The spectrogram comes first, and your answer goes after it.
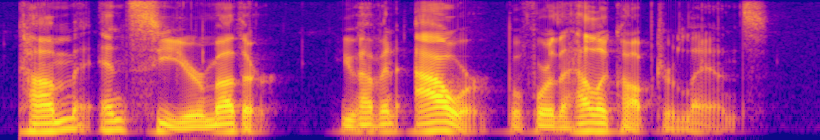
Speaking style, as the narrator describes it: said Virginia in a more commanding tone

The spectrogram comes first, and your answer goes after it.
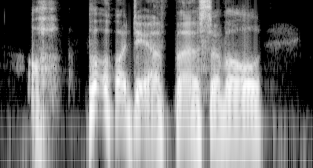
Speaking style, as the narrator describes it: cried Count Fosco, looking after him gaily

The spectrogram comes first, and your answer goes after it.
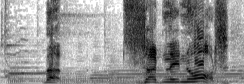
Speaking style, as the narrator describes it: shouted Mr

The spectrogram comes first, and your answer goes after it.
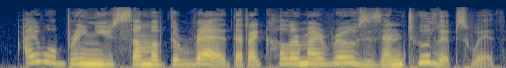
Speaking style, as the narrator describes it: cried the Red Ryl

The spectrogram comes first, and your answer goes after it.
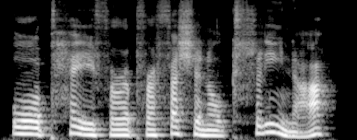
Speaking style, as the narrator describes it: Rosa said through gritted teeth

